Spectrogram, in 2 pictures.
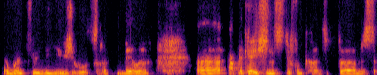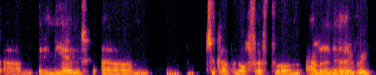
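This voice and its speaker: A man's voice: deep voice, moderate pace, creaky, breathy edge, no room sound, low-quality recording. A man in his forties from London with a London accent, answering interview questions thoughtfully and often repeating words as he finds his phrasing. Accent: London English. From London, England. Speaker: guest lawyer.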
